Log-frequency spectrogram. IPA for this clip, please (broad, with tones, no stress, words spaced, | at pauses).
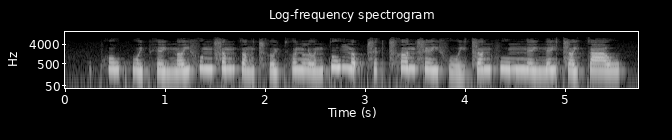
pʰo˨˧wkʷʰɐ˨˩jpʰe˨˩j n̪ɐ˨˥j fʊ˥ŋsɐ˥mt̪ɐ˨˧ŋ t͡sʰɵ˨˩ɥt̪ʰɵ˧n lɵ˨˥nt̪o˥wn̪ɐ˨p̚ sɪ˧k̚t͡sʰɐ˥nse˧j fuː˨˩j t͡sɐ˥nfuː˥m ŋe˧j n̪e˧jt͡sɐ˨˧j t̪aː˥w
